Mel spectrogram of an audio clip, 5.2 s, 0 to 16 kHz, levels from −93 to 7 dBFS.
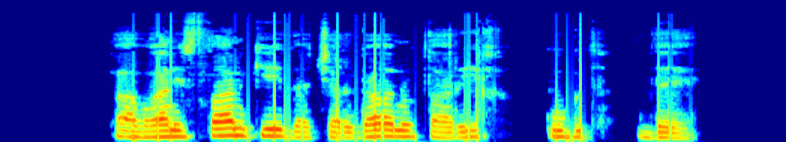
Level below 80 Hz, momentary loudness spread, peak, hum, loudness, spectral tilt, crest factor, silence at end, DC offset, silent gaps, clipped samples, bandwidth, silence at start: -46 dBFS; 15 LU; 0 dBFS; none; -18 LUFS; -7.5 dB/octave; 18 dB; 0.65 s; under 0.1%; 3.43-3.63 s, 4.14-4.22 s; under 0.1%; 11.5 kHz; 0.75 s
